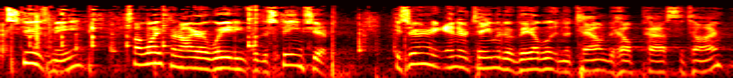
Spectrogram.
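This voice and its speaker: A man acting a courteous, reassuring, formally spoken Victorian gentleman in a live radio drama. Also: sits high, brisk, lightly acted. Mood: polite, reassuring. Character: polite, genteel Victorian husband visiting town, reassuring. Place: performing arts centre stage. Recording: live stage, slight ambient noise.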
